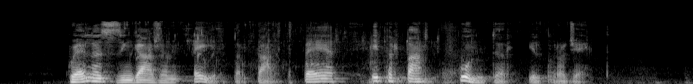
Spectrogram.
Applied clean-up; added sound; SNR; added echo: neural separator model SepFormer DNS4.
